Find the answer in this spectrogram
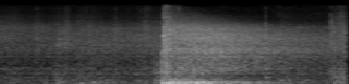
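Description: An aikido uke's body hitting the mat in a breakfall about a second in: one sudden thud with a slap, echoing briefly in the hall.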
